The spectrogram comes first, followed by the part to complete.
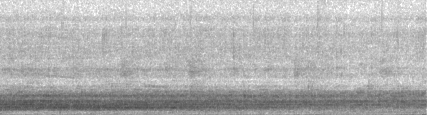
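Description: Steady, even noise of a large stadium crowd that slowly fades, heard thin and narrow through a television speaker.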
